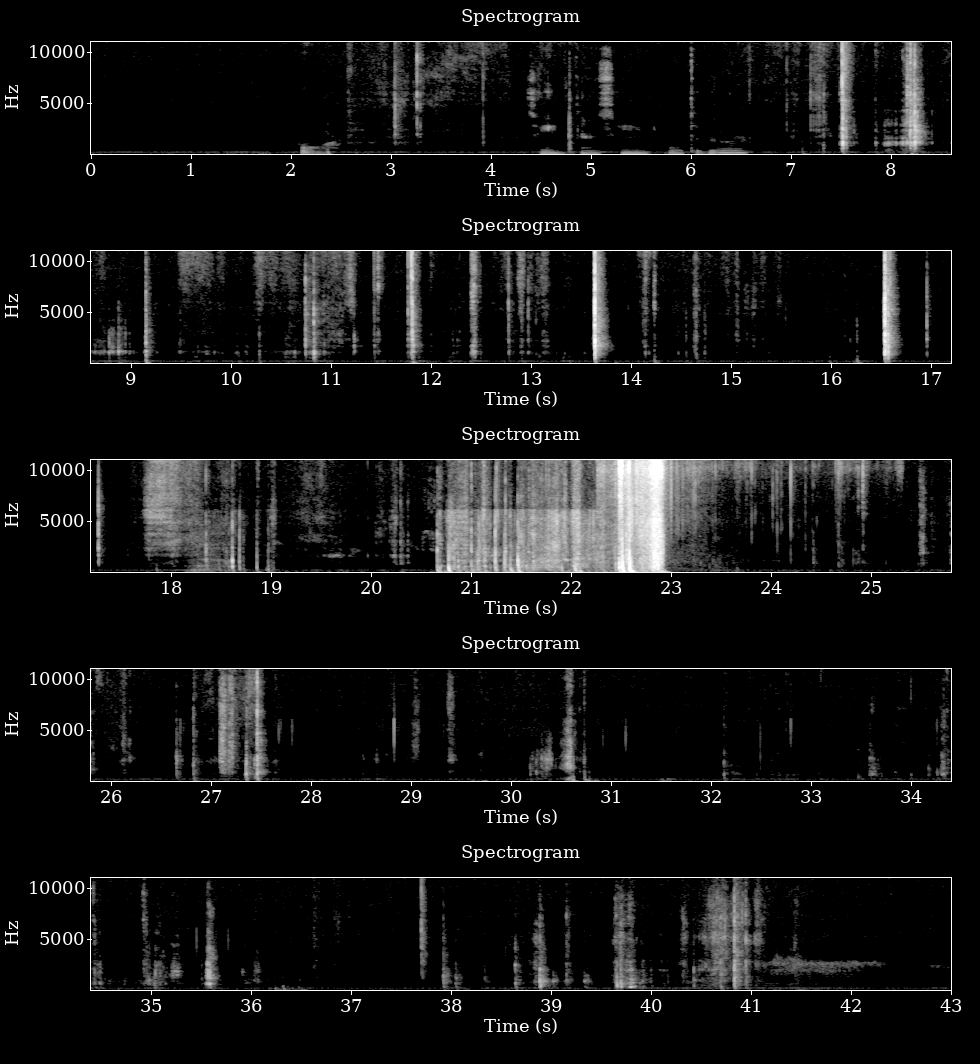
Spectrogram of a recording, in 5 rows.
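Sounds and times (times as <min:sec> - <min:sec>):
microphone handling rustle: 0:20.7 - 0:23.1.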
